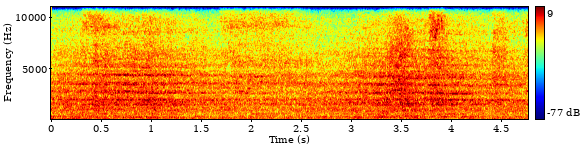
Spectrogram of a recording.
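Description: Double-stack intermodal freight train's well cars rolling past: a steady, dense rumble of steel wheels on the rails.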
